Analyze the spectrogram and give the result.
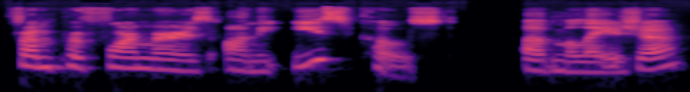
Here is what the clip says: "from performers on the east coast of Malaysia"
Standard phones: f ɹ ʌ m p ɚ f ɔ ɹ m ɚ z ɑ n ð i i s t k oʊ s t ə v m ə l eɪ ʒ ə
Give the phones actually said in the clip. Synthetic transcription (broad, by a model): f ɹ ʌ m p ɚ f ɔ ɹ m ɚ z n ð i i s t k oʊ s t ə v m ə l eɪ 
